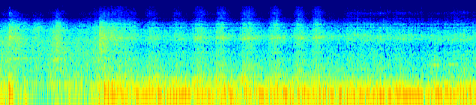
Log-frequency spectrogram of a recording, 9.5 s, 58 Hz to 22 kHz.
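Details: 2011 Honda CG 125 single-cylinder bike after repair for heavy smoke and engine noises, with a new piston fitted, before break-in: even steady low hum with no knocking or rattle; silencer smoke has stopped.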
